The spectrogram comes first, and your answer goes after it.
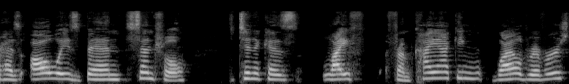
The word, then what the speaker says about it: Tineke: Did I pronounce that right, Tineke? Yeah, Tineke.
